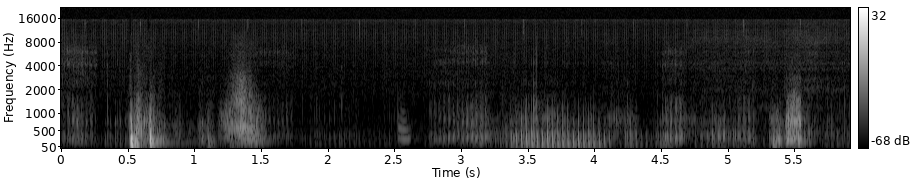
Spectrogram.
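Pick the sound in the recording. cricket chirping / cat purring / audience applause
cat purring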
